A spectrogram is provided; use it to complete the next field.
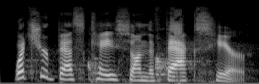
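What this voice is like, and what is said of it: Loud, stern mom voice. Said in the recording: “I have my mom voice on, so it's really loud.”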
